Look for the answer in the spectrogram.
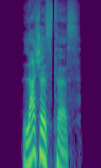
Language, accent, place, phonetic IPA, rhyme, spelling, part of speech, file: German, Germany, Berlin, [ˈlaʃəstəs], -aʃəstəs, laschestes, adjective, De-laschestes.ogg
- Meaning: strong/mixed nominative/accusative neuter singular superlative degree of lasch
